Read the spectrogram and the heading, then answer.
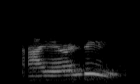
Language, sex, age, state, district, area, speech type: Telugu, female, 60+, Andhra Pradesh, Bapatla, urban, conversation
